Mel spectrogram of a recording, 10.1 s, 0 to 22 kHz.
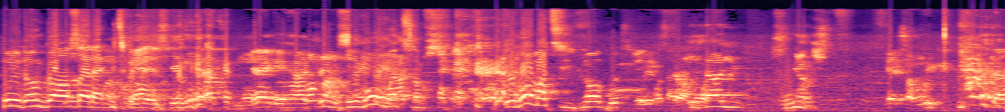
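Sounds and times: men chuckling: 4.3s - 5.4s, 9.6s - 10.0s.

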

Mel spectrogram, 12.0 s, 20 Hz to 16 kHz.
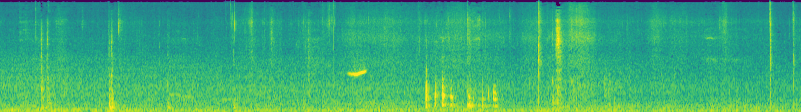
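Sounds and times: rooster rising squeak: 5.2s - 5.6s
rooster low clucks: 6.3s - 7.6s.

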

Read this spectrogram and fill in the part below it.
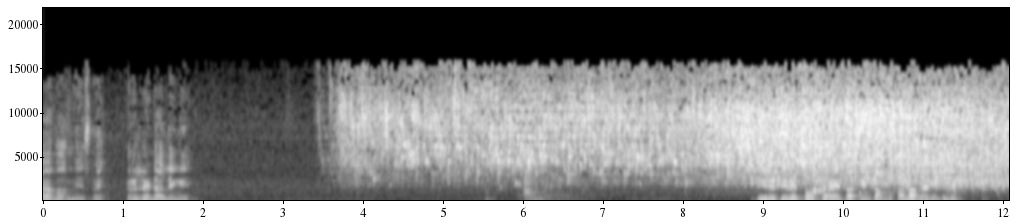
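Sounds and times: hot oil sizzling: 3.4s - 12.0s.

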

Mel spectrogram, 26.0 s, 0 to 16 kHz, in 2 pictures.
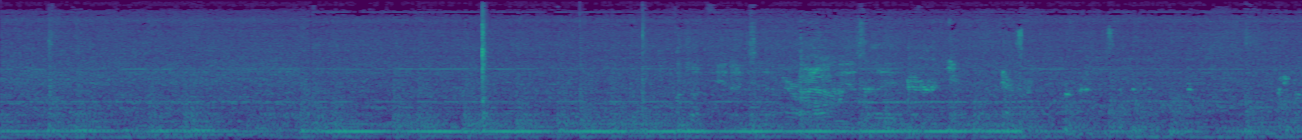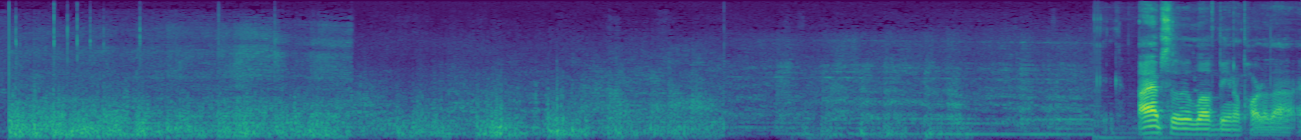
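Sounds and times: turboprop engine and propeller: 0.0s - 26.0s.

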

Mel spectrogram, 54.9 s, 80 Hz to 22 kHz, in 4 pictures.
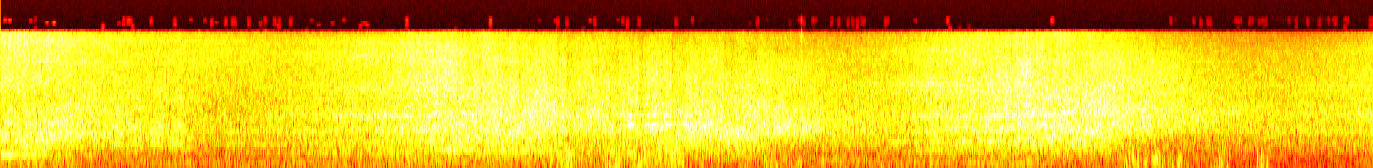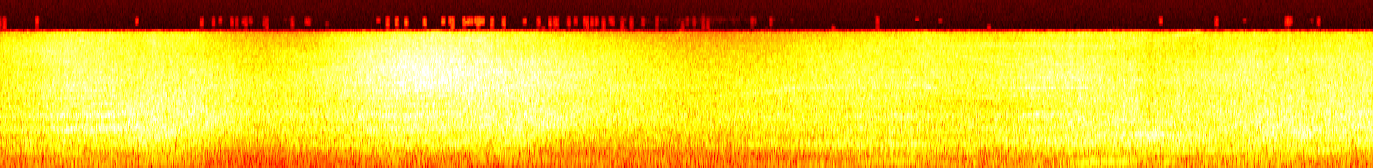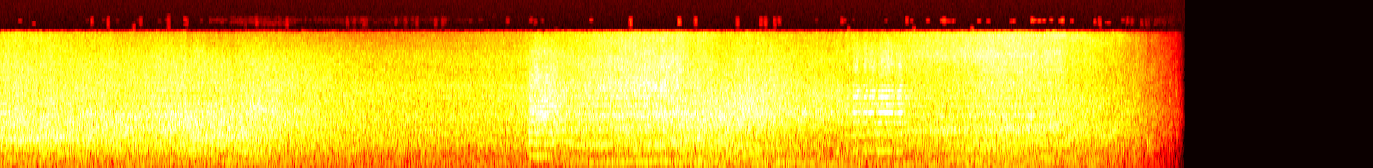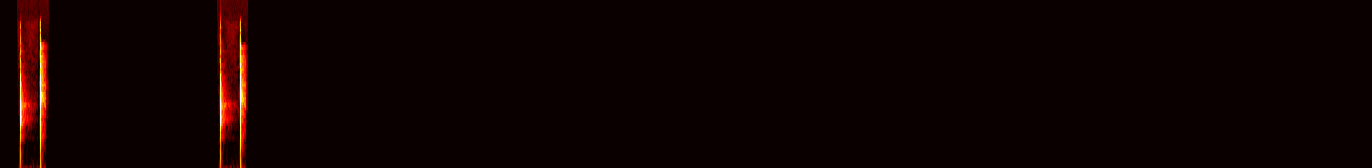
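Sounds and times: horns tooting: 0.0s - 2.2s, 32.7s - 33.4s, 35.8s - 36.7s
trucks driving past: 0.0s - 39.3s.

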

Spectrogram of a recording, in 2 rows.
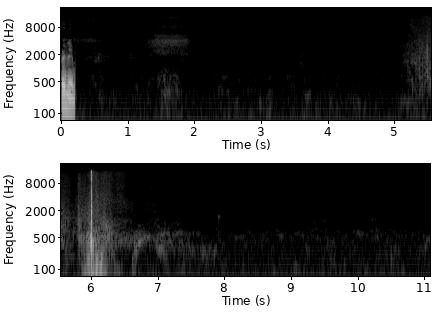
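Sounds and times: golf club striking ball: 5.9s - 6.2s.

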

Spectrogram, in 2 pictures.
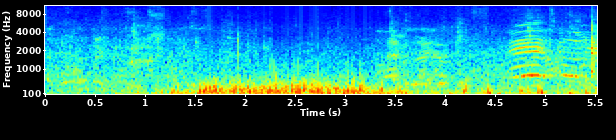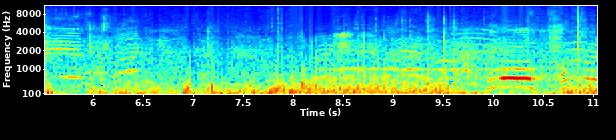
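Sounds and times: loud held shout: 4.6s - 6.6s, 8.2s - 11.0s.

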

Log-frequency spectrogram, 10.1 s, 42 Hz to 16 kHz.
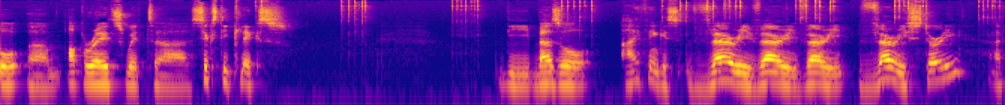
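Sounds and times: watch bezel ratcheting clicks: 3.4s - 3.8s, 4.5s - 5.0s, 5.6s - 6.0s, 6.6s - 10.0s.

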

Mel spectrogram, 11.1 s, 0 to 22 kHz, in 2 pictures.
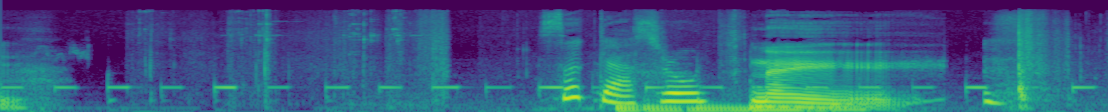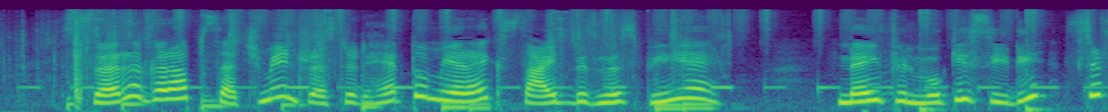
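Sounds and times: short electronic beeps: 0.0s - 11.0s.

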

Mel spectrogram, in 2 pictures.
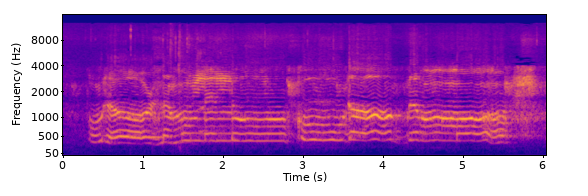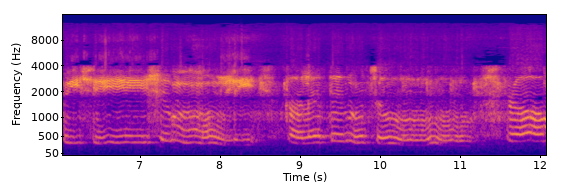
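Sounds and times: person singing devotional song: 0.3s - 12.0s.

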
